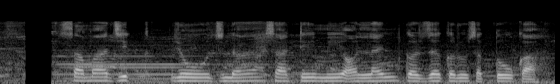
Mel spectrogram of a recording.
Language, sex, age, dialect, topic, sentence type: Marathi, male, 18-24, Standard Marathi, banking, question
